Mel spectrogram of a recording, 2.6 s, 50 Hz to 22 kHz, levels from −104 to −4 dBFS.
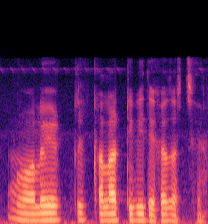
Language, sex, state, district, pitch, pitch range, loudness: Bengali, male, West Bengal, Cooch Behar, 120 Hz, 115-125 Hz, -20 LUFS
